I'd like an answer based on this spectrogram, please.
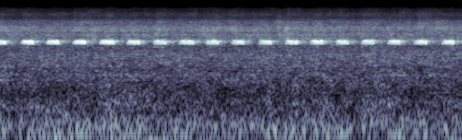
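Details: On a calm summer night in Korea a male cricket calls for a female; brisk high chirps in a steady rhythm, close to four per second, with quiet insect hiss underneath.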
